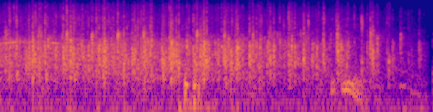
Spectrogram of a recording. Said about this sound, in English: if you give them a round of applause for joining us this evening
